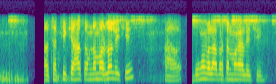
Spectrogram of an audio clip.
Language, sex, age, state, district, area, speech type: Maithili, male, 30-45, Bihar, Madhubani, rural, conversation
